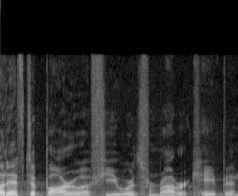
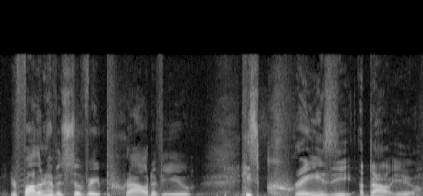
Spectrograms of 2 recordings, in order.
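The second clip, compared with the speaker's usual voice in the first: high, ringing preacher's climax; preaching at full force; 4 semitones higher than usual. Acted. Preacher tells his congregation God brags about them, high and ringing. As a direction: lift the room, proclaim it.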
